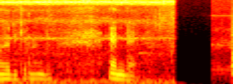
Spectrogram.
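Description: A woman's voice speaking in short phrases over a steady hiss with a faint high whine. The sound cuts off abruptly to dead silence near the end.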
